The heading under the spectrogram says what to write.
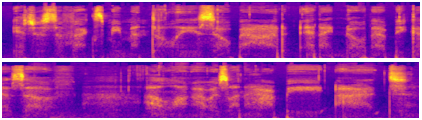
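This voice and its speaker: Whispering young American woman, ASMR ramble. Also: poor audio. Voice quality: breathy whisper. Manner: rambling, repeats words slowly. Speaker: ASMR creator. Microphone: close mic for cupped whispering.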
